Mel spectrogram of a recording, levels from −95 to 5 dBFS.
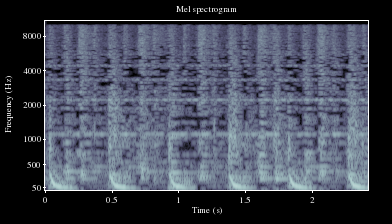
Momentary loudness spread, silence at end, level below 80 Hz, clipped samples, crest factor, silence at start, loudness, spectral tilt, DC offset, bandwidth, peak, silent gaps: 1 LU; 0 s; -30 dBFS; under 0.1%; 14 dB; 0 s; -23 LUFS; -4 dB/octave; under 0.1%; 10.5 kHz; -8 dBFS; none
